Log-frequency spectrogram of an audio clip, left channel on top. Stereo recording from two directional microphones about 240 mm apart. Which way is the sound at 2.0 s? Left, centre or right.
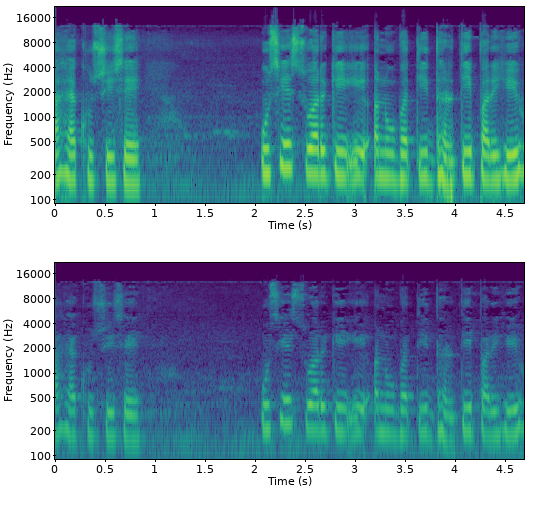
Left.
